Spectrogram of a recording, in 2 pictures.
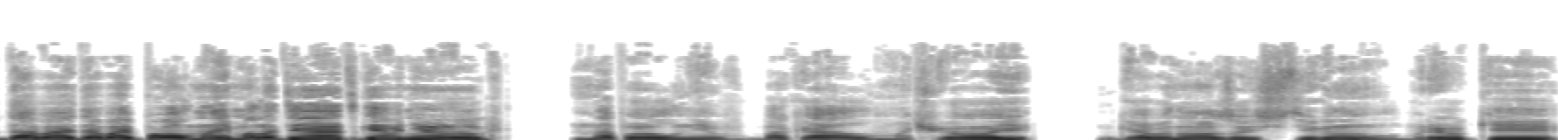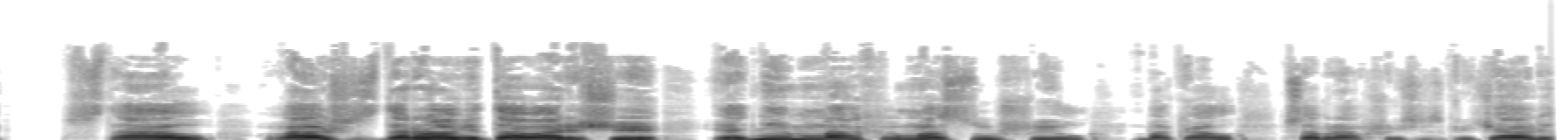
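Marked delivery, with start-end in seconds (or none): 0.0-2.5 very high, loud egging-on; shrieked crowd cheer. A narrator's reading. 9.1-11.1 raised, high proclamation; hearty loud announcement; loud toast. A narrator's reading. Proposing a toast.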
